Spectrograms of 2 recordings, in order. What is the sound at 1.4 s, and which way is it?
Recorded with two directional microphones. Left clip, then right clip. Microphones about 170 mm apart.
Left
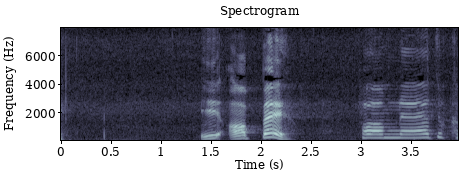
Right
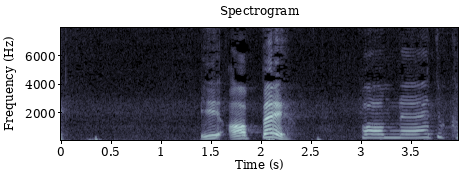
Speech, 60° right (ahead or behind).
